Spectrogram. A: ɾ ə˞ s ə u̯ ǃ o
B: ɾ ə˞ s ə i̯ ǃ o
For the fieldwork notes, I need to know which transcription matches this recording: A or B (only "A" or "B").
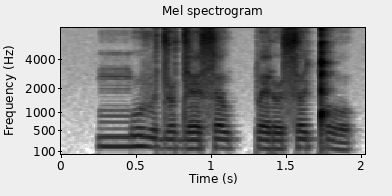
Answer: B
